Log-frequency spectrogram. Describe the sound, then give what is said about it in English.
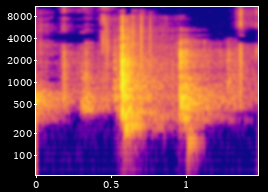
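An outside door being locked: two solid, sharp clunks of the bolt with lighter rattling clicks and scrapes around them, brief and mechanical, with no one speaking. “I just want to lock this outside door”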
